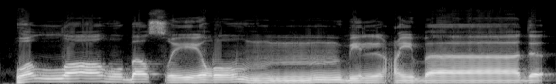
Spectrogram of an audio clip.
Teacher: وقفاً بڑی مد کے ساتھ وقف کریں گے, کر سکتے ہیں, اور اسی طرح دال پہ قلقلہ کریں گے, ٹھیک ہے, واضح. وقفاً جب وقف کریں گے دال پہ واضح قلقلہ ہونا چاہیے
